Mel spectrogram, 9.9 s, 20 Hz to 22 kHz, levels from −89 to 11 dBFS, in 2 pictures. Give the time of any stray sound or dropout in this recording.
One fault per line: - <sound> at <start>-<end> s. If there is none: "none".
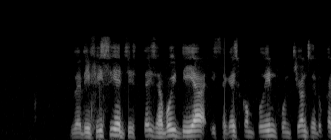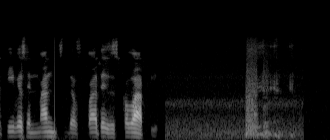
- laugh at 8.6-9.4 s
